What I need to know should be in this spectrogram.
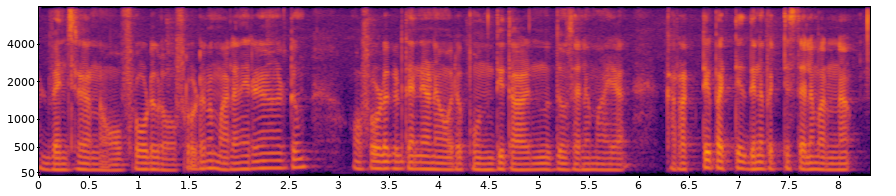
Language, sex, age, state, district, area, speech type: Malayalam, male, 18-30, Kerala, Malappuram, rural, spontaneous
